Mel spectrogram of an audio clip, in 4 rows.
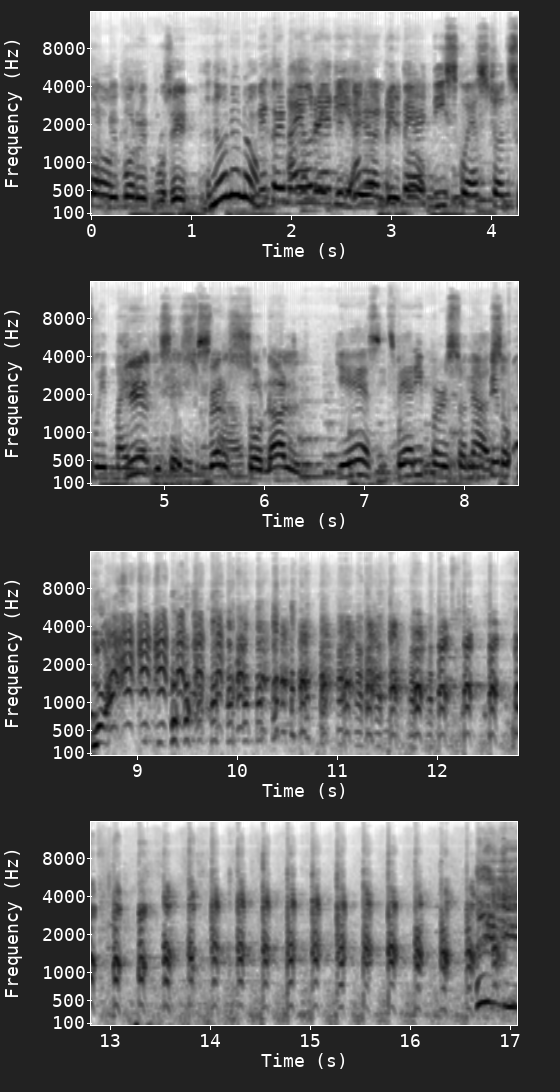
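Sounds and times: men laughing hard: 8.5s - 17.0s.

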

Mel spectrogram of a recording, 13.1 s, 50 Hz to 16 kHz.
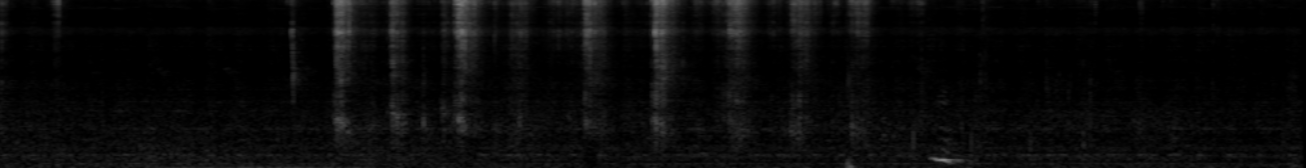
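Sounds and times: cracker crunching being chewed: 2.9s - 12.3s.

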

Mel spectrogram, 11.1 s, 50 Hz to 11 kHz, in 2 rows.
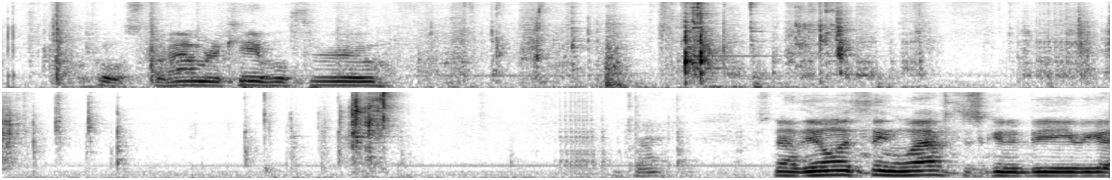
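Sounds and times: cables rustling and scraping: 0.0s - 6.2s.

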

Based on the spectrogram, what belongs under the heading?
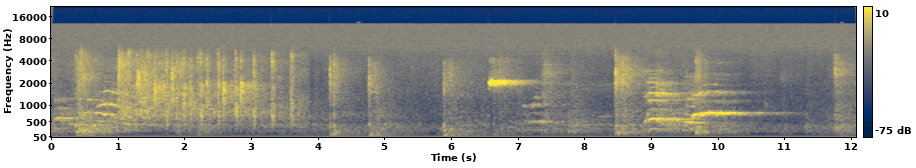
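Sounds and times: hand-clapping: 0.4s - 3.9s.

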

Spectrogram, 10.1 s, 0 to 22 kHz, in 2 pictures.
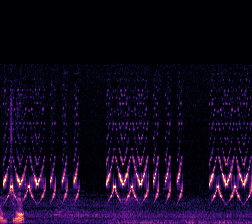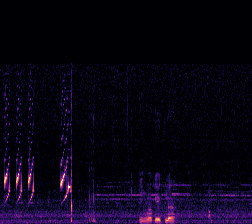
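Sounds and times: warbling electronic siren: 0.0s - 6.5s.

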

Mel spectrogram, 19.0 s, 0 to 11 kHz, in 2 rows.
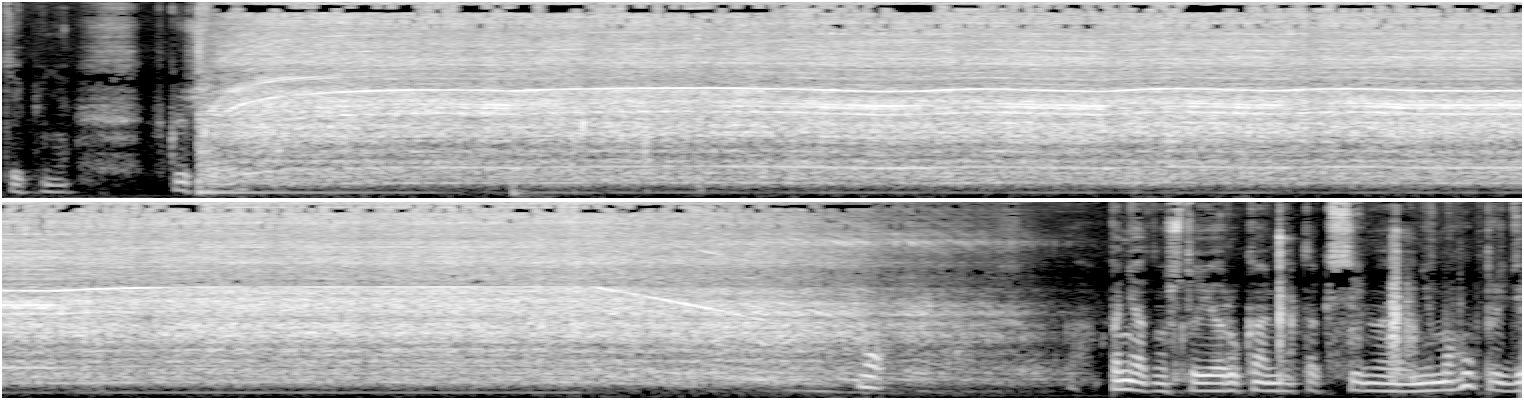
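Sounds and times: meat grinder motor whining: 1.2s - 16.2s.

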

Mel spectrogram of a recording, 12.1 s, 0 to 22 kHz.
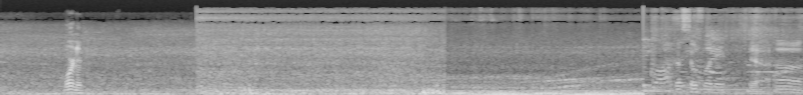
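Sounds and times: city road traffic: 0.0s - 12.0s
low rumble inside train car: 2.6s - 12.0s.

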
